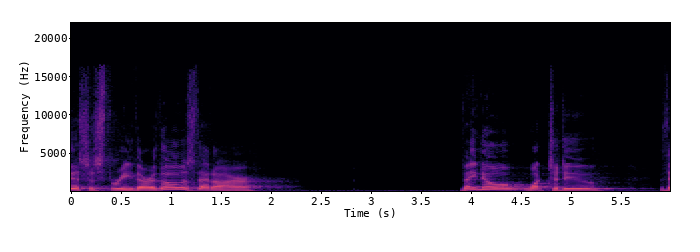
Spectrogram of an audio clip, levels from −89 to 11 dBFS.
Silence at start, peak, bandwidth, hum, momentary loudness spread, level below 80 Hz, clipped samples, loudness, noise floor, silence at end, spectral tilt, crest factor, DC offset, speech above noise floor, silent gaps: 0 s; -20 dBFS; 16.5 kHz; none; 8 LU; -78 dBFS; under 0.1%; -34 LUFS; -74 dBFS; 0 s; -6 dB/octave; 14 dB; under 0.1%; 41 dB; none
